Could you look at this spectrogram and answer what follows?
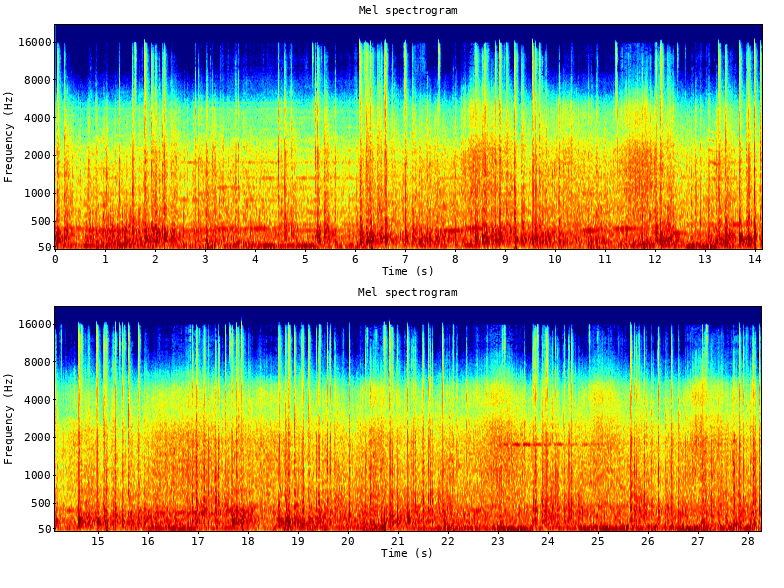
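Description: Fireworks display: a dense, continuous run of bangs and crackling from aerial shells and rising comets, many reports a second.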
